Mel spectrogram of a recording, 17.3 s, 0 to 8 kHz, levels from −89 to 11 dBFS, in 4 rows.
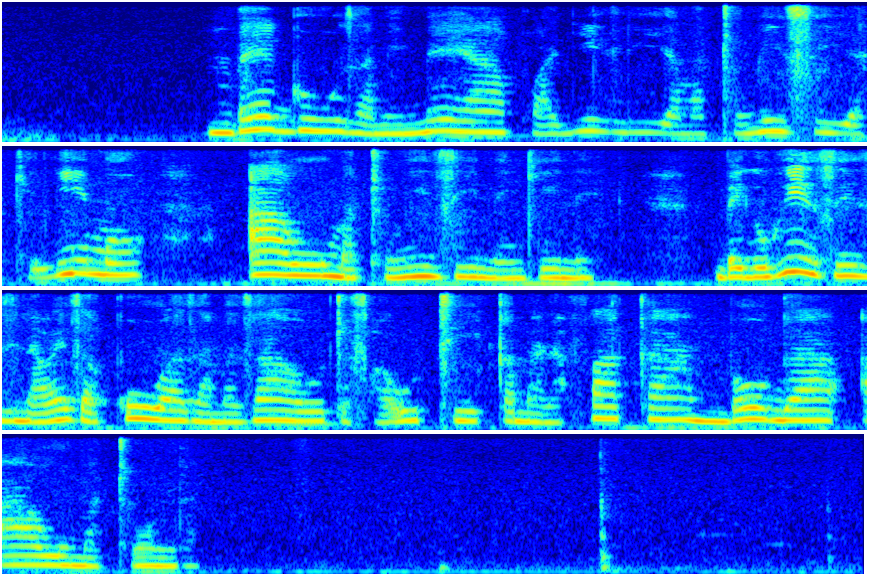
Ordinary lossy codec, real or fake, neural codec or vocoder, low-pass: Opus, 64 kbps; real; none; 7.2 kHz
